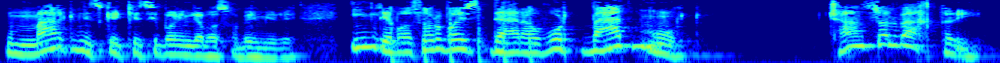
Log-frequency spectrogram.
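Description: A man's voice: fairly high pitch, expressive, a little mellow, breathy edge. A man giving a spiritual sermon, exhorting listeners with rhetorical questions and long lists, on a dull lo-fi recording. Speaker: religious speaker.

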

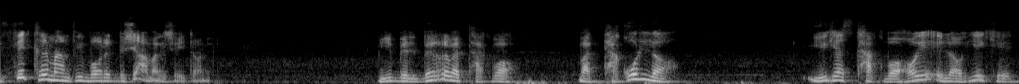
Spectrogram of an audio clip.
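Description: A man's voice: fairly high pitch, vocal fry, breathy edge. A man giving a Quran commentary lesson, reciting verses and then explaining them in plain, conversational speech. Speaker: Quran teacher. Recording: dull lo-fi recording with faint background hum.

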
